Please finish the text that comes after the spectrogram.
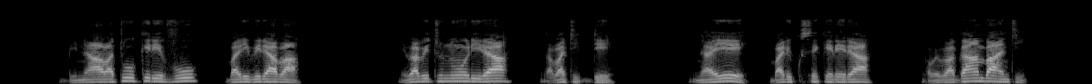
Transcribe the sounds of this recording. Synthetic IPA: βinaːβatuːkiɾivu | βaliβiɾaβa | neβaβitunuːliɾa | ŋɡa̰βatidːe̞ | naje̞ | βaliku̥se̞ke̞ɾe̞ɾa | ŋɡa̰we̞βaɡaːmbaːnti

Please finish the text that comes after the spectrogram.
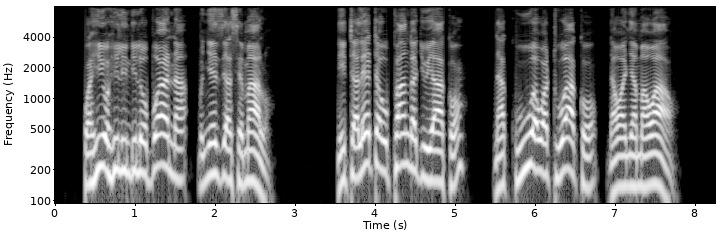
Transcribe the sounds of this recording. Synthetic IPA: kwahijɔɦilindilɔɓwanamwɛɲɛziasɛmalɔ̰ | nitalɛtaupaŋɡaʄuːjakɔ | nakuuawatuwakɔnawaɲamawaɔ̰

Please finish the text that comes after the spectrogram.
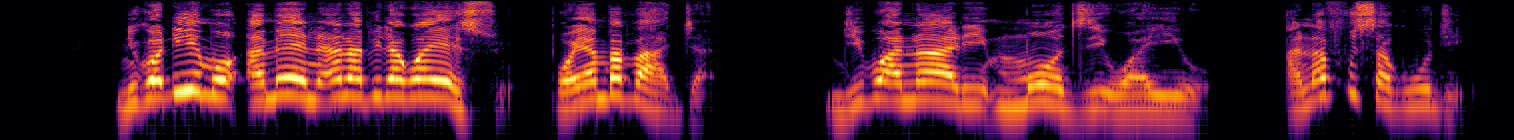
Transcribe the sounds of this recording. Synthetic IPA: nikɔɗimɔʔamɛnɛanap̬itakwajɛsu̥̰ | pɔjambapad͡ʒa̰ | ndipɔanalim̩mɔd͡ziwaiːwɔ̰ | anafusak̬uːt̬ḭ

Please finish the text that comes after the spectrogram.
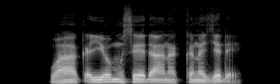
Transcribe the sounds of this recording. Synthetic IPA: waːkʼɐjːomʊseːᶑaːnɐkːɐnɐd͡ʒɛᶑɛ̰

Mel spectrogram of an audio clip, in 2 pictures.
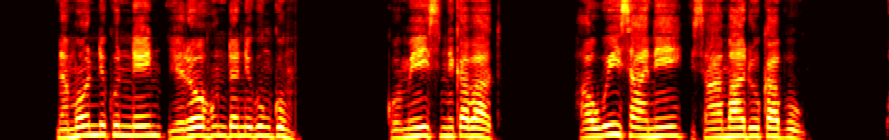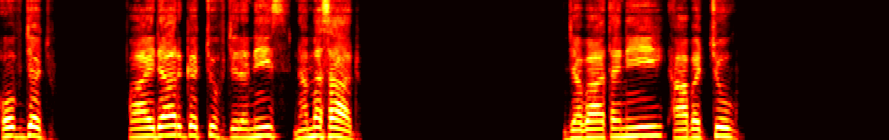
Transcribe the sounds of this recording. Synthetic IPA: nɐmo̞ːnːɪkʊnːeːnjɛɾo̞ːɦʊnd̪ɐnɪɡʊŋɡʊmʊ | kɔmiːsnɪkʼɐβaːt̪ʊ̥ | hɐwːiːɪsaːniːɪsaːmaːd̪uːkɐbuːʔ | ʔɔfd͡ʒɐd͡ʒʊ̥ | faːʔɪd̪aːɐɾɡɐt͡ʃːuːfd͡ʒɛᶑɐniːsnɐmɐs̬aːd̪ʊ̥ | d͡ʒɐbaːt̪ɐniːᶑaːbɐt͡ʃːuː

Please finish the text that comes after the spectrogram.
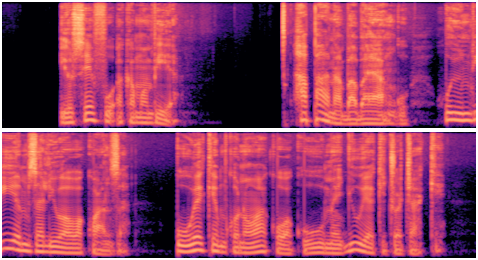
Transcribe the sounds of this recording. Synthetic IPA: jɔsɛfuʔakamwambia̰ | hapanaɓaɓaja̰ŋɡu | hujundijɛm̩zaliwawakwa̰nza̰ | uwɛkɛm̩kɔnɔwakɔwakuːmɛʄuːjakit͡ʃwat͡ʃa̰kɛ̥

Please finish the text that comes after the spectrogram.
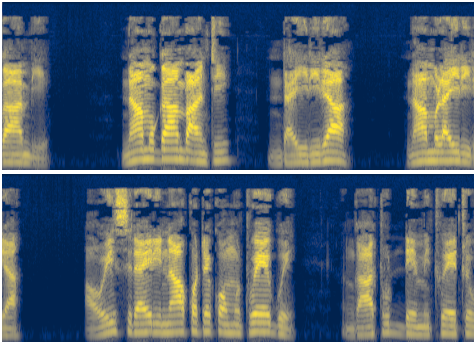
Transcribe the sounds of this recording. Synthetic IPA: aːmbjḛ | naːmuɡaːmbaːnti | ndajiɾiɾa | naːmulajiɾiɾaː | woisiɾaiɾinaːko̞te̞ko̞ːmutwe̞ːɡwe̞ | ŋɡaːtudːe̞ːmitwe̞ːtwe

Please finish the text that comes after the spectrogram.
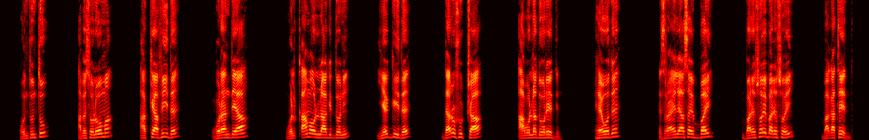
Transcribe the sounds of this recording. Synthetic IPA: ʔʊnt̪ːʊnt̪ːʊ | ɐ̰bɛsɔlo̞ːmɐ | ʔɐkːɛɐfiːd̪ɛ | wɔɾɐnd̪ɛjaː | wɔlkʼːaːmɐɔlːaːɡɪd̪ːɔn | jɛɡːiːd̪ɛ | d̪ɐɾɔʃ̬ʊt͡ʃːaː | ʔabɔlːɐd̪o̞ːɾe̞ːd̪ːɪnɔ̥ | hɛwɔd̪ɛ | ʔɪs̬ɾaːʔelɪɐsɐjʊbːɐj | bɐɾɛsɔjbɐɾɛsɔj | bɐkʼɐt̪e̞ːd̪ːɐ̥

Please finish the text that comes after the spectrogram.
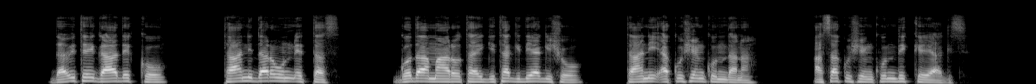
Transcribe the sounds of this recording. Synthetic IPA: d̪ɐwɪt̪ɛjɡaːd̪ɛkːɔ | t̪aːnɪd̪ɐɾɔʊnʔːɛt̪ːɐs | ɡɔd̪aːmaːɾɔt̪ɐjɡɪt̪ɐɡɪd̪ɪjaːɡɪʃɔ | t̪aːnɪɐkʊʃɛnkʊnd̪ɐnɐ | ʔɐsɐkʊʃɛnkʊnd̪ɪkːɛjaːɡɪs

